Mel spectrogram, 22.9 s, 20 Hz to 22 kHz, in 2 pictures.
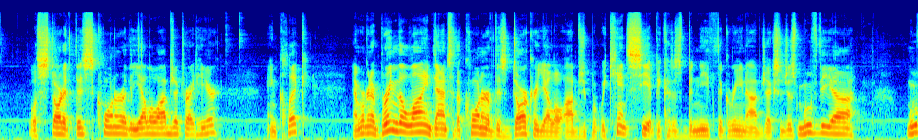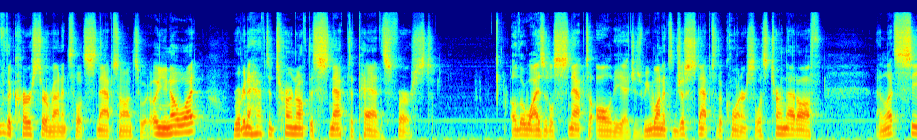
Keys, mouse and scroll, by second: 3.0 click, 20.6 click.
